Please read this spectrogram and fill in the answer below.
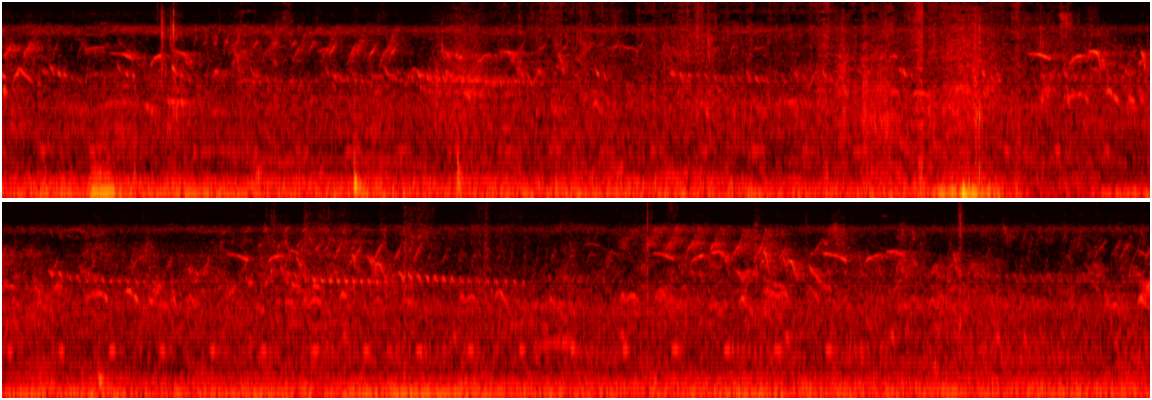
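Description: Faint birdsong: many short chirps and trills from several birds, repeating over a low outdoor rumble, with a dull thump about ten seconds in.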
